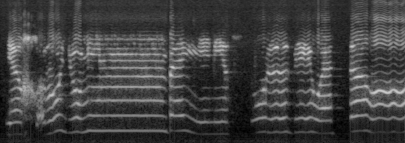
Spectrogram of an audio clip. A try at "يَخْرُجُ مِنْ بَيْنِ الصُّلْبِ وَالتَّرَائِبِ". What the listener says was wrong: Ini kha mati ni. Jangan bagi dia jadi macam tawallud ataupun nama qalqalah senang. Yakhru bagi longsok gitu.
